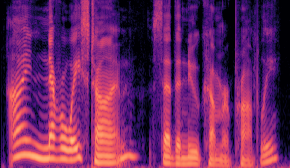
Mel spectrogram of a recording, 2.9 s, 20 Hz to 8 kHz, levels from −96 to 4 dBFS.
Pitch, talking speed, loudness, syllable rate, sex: 155 Hz, 165 wpm, -19 LUFS, 5.0 syllables/s, male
